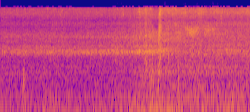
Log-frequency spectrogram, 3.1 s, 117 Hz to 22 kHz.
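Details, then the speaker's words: 2014 GMC Acadia 3.6L AWD idling, heard from underneath after repair: steady, smooth and quiet, with no ticking or puffing. This follows a repair of the rotted exhaust flange after the catalytic converter with a split flange, new gasket and reused stud. "It's not pretty, but it's quiet, right?"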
